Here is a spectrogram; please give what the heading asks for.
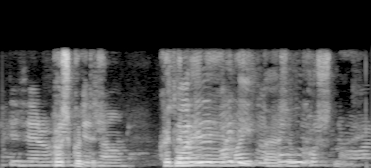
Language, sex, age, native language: Icelandic, male, 12, Icelandic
